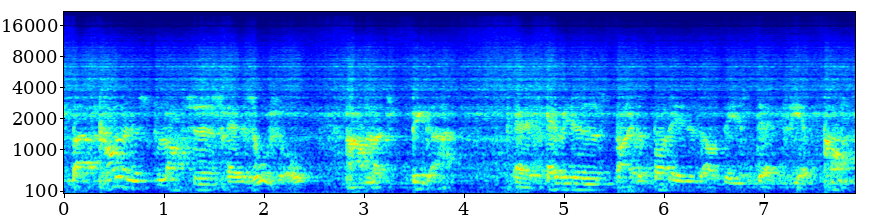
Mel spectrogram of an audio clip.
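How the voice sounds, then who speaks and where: A man's voice: on the low side, animated, a little slow, roomy sound, recorded from a distance. Man narrating over noisy old film soundtrack. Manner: formal, solemn, declamatory. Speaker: documentary narrator. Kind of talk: scripted propaganda newsreel narration.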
